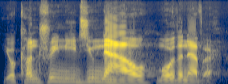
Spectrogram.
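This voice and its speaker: A man's voice: mid-range voice, animated, normal speed, fairly bright tone, natural voice. An actor playing a domineering, scornful military father in a staged musical, with a commanding, blustering delivery. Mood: grave oratory. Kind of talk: staged musical theatre acting, oratory. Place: live staged reading before an audience. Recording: echoey live stage hall, music behind.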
